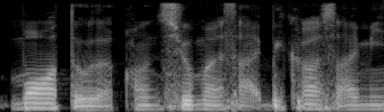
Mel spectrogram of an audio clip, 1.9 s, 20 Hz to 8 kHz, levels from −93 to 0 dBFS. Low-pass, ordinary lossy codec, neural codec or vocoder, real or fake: 7.2 kHz; none; none; real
